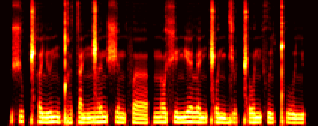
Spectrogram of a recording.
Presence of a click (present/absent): present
